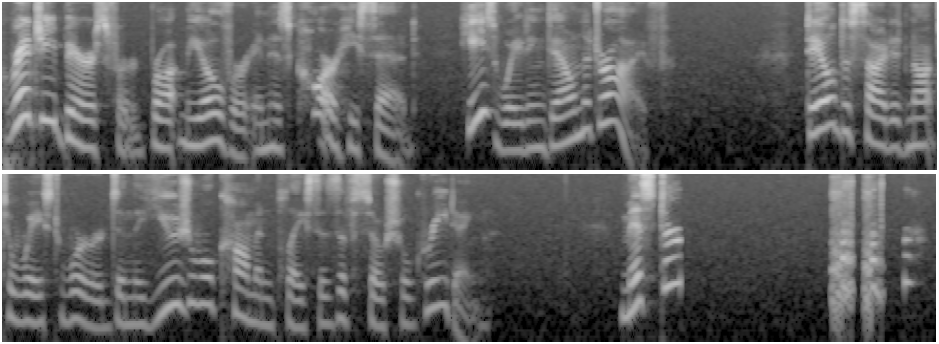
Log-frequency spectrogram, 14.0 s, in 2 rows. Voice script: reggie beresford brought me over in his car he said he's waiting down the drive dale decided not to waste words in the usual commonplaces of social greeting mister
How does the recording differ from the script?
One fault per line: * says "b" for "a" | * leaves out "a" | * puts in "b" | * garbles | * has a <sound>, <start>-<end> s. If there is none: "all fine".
* has a laugh, 13.2-13.6 s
